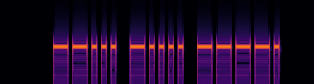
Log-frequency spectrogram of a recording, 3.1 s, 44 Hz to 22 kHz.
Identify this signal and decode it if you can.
Morse code, heard as a keyed tone, about 25 wpm, 700 Hz. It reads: 769
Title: Numbers - 3-Digit 25wpm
